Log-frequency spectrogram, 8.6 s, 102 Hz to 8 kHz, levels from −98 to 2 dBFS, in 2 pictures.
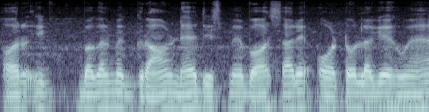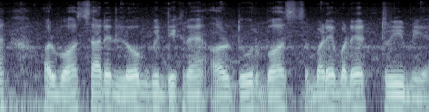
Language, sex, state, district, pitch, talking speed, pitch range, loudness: Hindi, male, Uttar Pradesh, Ghazipur, 105 Hz, 195 wpm, 100-110 Hz, -21 LUFS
